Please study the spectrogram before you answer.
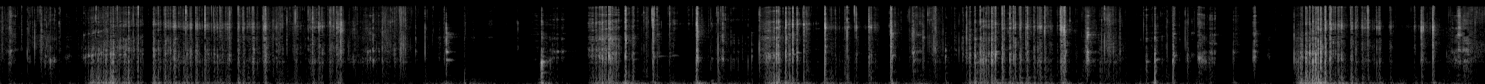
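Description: A small metal blade shaves and scrapes curls off one end of a solid rectangular pink bar of soap held in a hand with long nails. Dry, bright scratching and tearing sounds come in bursts of quick rasping strokes, separated by short pauses.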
